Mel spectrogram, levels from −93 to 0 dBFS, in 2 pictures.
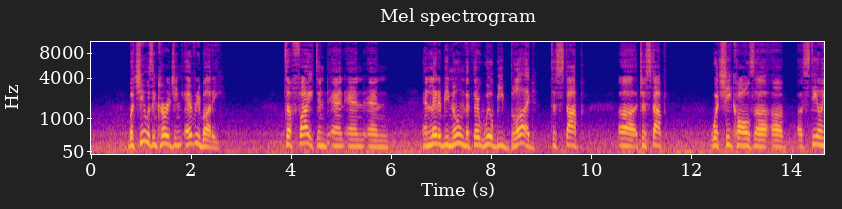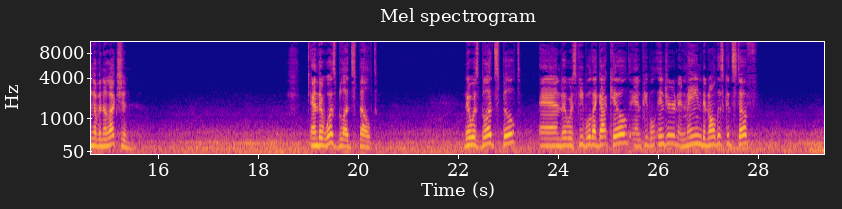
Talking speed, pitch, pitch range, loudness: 125 wpm, 160 Hz, 120-190 Hz, -20 LUFS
